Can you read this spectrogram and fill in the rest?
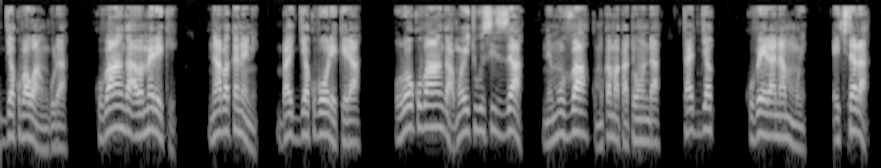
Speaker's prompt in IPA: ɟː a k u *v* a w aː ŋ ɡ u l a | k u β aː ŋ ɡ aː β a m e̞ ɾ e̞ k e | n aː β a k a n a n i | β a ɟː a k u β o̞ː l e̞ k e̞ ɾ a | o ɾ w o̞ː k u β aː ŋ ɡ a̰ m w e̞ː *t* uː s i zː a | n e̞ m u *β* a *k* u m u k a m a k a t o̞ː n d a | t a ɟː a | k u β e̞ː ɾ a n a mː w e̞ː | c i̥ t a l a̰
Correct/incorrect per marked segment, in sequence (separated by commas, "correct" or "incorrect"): incorrect, incorrect, incorrect, correct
